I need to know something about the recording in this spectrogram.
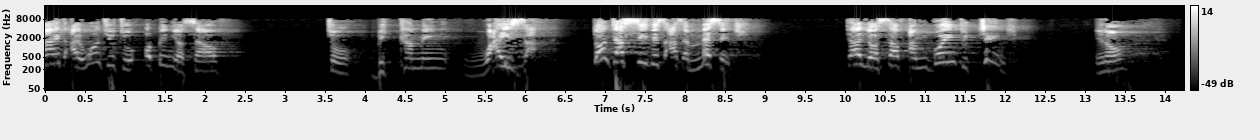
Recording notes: Preached at The Lighthouse Chapel International, King of Kings Cathedral.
